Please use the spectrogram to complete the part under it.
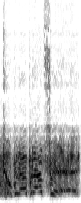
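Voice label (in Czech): Czech player killed enemy, mood medium; War Thunder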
